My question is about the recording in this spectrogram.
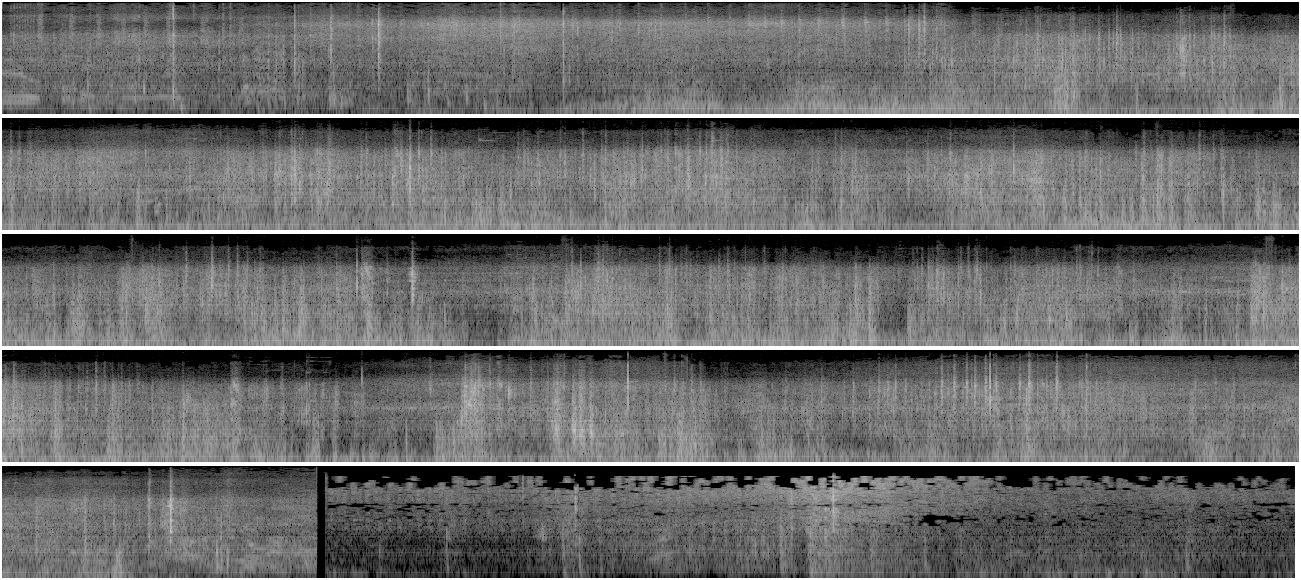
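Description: Mountain bike ridden fast down a dirt trail, heard from a camera mounted on the bike: wind rushing over the microphone with the rattle and knocks of the bike jolting over bumps. The noise builds over the first few seconds and drops away sharply about three seconds before the end.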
